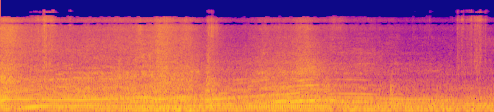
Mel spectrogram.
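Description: Car engine revving hard under acceleration, its pitch sweeping sharply up at the start, then holding high and wavering, with further rises about two to four seconds in. It sits over a steady low drone.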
